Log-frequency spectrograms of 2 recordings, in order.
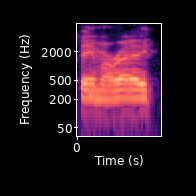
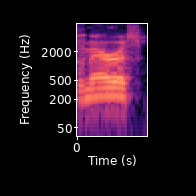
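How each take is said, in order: First: The surname is said with French-style pronunciation. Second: The surname is said with English-style pronunciation. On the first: This is the original pronunciation from the home country. "the French like pronunciation is Desmarais" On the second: This is how the speaker says his own name. "I I pronounce the last name Damaris"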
